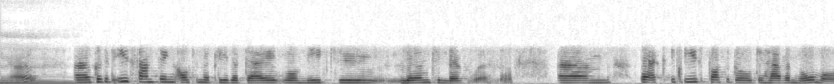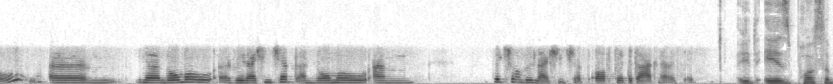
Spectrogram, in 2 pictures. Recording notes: GUEST (phone)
